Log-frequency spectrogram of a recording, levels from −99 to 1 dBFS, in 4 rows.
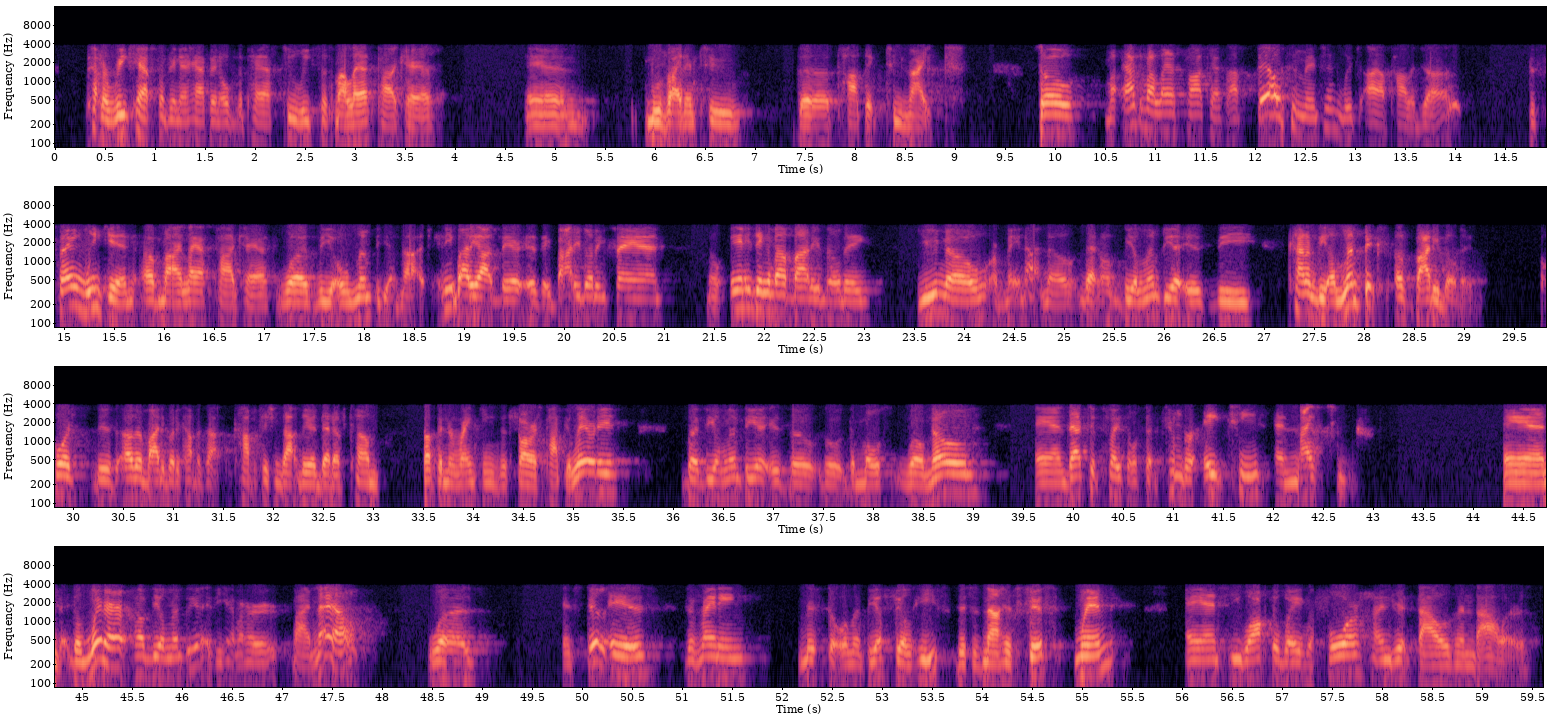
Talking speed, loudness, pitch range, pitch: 150 wpm, -26 LUFS, 110-150 Hz, 125 Hz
